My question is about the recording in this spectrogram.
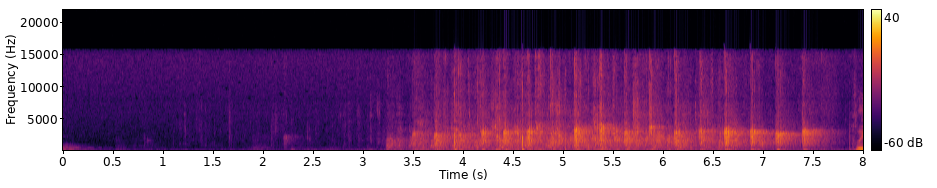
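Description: A choir's closing chord cuts off at the start, then a short near-silence. A congregation applauds from about three seconds in until just before the end.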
